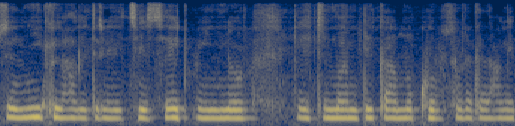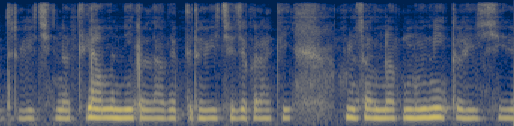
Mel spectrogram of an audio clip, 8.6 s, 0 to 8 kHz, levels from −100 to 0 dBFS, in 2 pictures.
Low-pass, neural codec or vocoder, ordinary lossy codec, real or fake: 7.2 kHz; codec, 24 kHz, 3 kbps, HILCodec; none; fake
